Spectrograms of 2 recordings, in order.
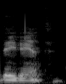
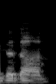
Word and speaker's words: Dadant: They pronounce it Dadant, Dadant, Dadant instead of Dadant. Yeah, they don't pronounce it the French way. They don't say Dadant. They say Dadant.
